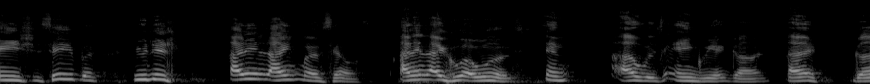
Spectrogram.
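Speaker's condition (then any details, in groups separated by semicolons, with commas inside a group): Cerebral palsy; present since birth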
